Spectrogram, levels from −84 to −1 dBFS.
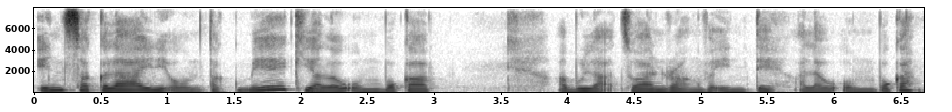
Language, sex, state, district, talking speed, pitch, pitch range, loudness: Mizo, female, Mizoram, Aizawl, 195 wpm, 180 Hz, 170-200 Hz, -22 LUFS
